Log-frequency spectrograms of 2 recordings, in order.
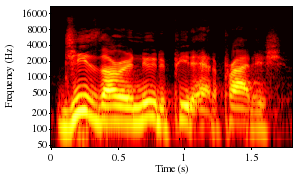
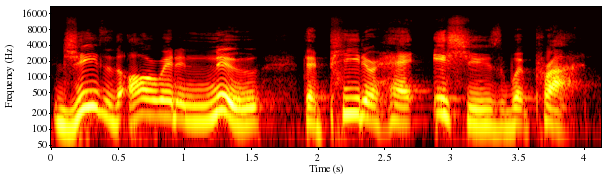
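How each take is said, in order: First: Low, soft and quick; quick delivery. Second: Slow, low-key and measured; slow deliberate restatement. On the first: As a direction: toss the point off rapidly. First quick take of repeated point. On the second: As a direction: bring the point round slowly. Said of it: "bring this thing back around for you". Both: Real, not acted.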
